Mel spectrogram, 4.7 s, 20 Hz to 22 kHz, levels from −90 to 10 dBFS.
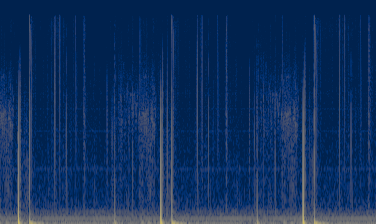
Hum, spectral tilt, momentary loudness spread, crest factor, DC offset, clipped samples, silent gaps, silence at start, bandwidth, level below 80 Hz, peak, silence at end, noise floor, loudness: none; -8 dB/octave; 23 LU; 28 dB; under 0.1%; under 0.1%; none; 0.05 s; 16 kHz; -30 dBFS; -2 dBFS; 0.25 s; -45 dBFS; -30 LUFS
